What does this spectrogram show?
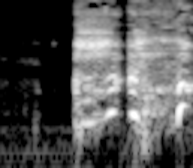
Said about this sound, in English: Excuse me, a bit of a cough today.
